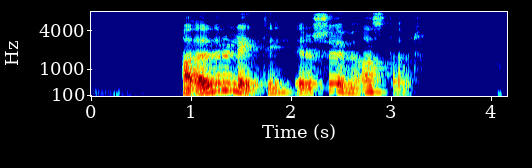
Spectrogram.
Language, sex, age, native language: Icelandic, female, 50-59, Icelandic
